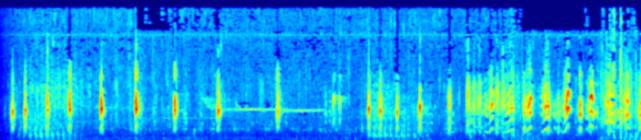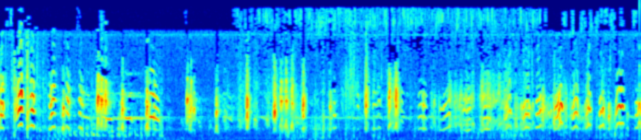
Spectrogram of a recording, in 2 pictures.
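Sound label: kett calls and interaction sounds; AK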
